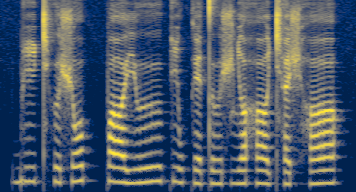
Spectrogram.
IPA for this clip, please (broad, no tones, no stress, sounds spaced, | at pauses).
b iː cʰ ɯ ʃ o pː ʌː j ɯː k i w k e t ɯː ʃ ʎ ʌ h ʌː cʰ ɛ ʃ h ʌː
